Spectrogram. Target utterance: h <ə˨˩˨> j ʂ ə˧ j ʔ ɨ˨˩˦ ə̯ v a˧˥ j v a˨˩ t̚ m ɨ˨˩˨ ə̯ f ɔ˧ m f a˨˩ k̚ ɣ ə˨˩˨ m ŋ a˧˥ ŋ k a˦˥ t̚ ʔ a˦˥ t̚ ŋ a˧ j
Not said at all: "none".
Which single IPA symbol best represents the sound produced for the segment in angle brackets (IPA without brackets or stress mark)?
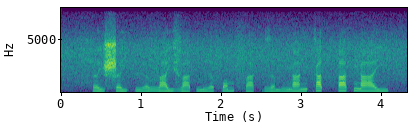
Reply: ə˧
